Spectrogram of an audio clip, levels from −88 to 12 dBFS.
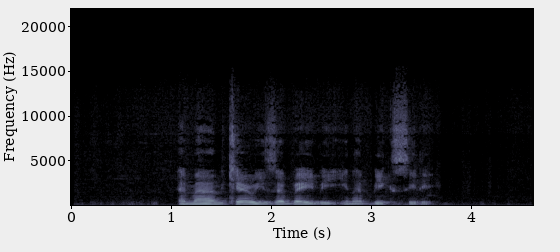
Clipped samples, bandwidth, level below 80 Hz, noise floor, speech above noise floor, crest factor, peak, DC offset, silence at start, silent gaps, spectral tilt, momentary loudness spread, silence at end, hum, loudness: under 0.1%; 15 kHz; -68 dBFS; -70 dBFS; 33 dB; 20 dB; -20 dBFS; under 0.1%; 0.8 s; none; -5 dB/octave; 9 LU; 1 s; none; -38 LUFS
